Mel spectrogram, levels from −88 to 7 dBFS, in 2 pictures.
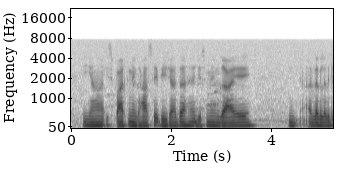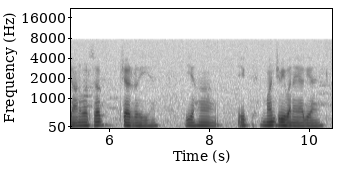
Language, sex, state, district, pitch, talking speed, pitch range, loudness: Maithili, male, Bihar, Supaul, 100 Hz, 135 wpm, 95-105 Hz, -19 LUFS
